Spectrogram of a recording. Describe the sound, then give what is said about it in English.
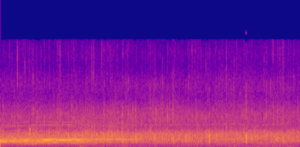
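Congregation applause for a speaker coming to the church pulpit, a full burst of clapping that eases slightly after a second and continues steadily. “Now, this morning, I'm welcoming to the pulpit Andrea Ramirez. Y'all give it up for her as she comes.”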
